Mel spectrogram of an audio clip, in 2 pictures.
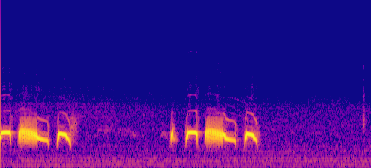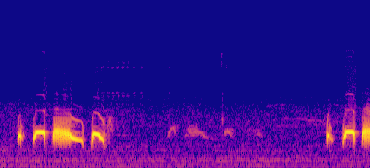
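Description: A dove coos close by in repeated soft phrases.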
